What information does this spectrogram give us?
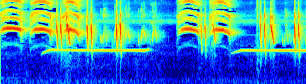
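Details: Bar-winged prinia song played to make other prinias sing: two phrases of arched, trilling notes, each followed by sharp chirps and a long flat whistle.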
